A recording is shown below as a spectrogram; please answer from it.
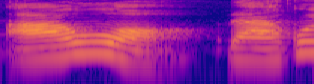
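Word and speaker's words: hour: 기호로는요 소문자 h라고 쓰고요 읽을 때는 아우라고 읽어 주시고요 우리말로는 시간을 뜻하는 어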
